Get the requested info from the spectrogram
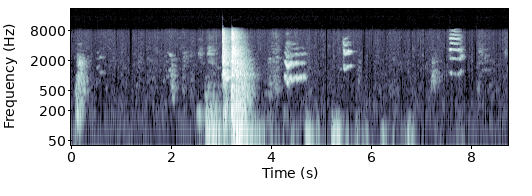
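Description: A loud bump with rustling about three seconds in, then a kitten meowing three times in short, high calls, the last one wavering near the end.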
